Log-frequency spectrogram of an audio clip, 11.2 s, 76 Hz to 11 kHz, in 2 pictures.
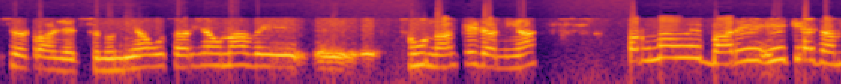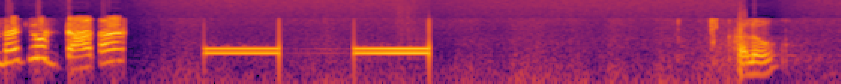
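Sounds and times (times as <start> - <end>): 
speech: 0.0 - 6.5, 10.5 - 10.9
telephone busy tone after a caller's line disconnected: 7.0 - 8.5.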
